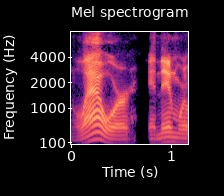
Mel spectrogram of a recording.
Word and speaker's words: Lower: And then turned out that was the wrong pronunciation. It's Lauer.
